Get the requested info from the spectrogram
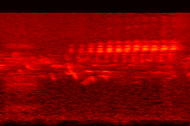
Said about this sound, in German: Und immer wieder hört man auch als Laie vielleicht die Klappergrasmücke, mhm. die hier vorne so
